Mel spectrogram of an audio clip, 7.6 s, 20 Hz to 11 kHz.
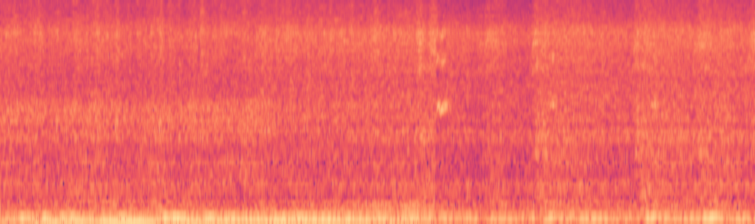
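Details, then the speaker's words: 1971 Dodge Super Bee, dual-quad 4-speed, warm after test drive plus 7–8 minutes idling, temperature 185–193 and running cool: V8 blips up and settles with deep, steady, even beat, no knocks or ticks; tight, healthy motor. "Engine's been running another 7 or 8 minutes here in the parking lot. 185, 190, 193. Seems to be running pretty cool."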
